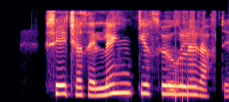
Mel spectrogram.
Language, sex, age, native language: Icelandic, female, 9, Icelandic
